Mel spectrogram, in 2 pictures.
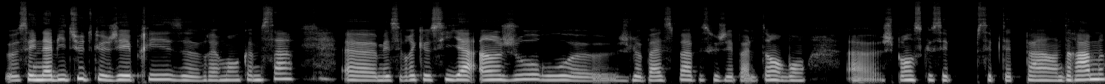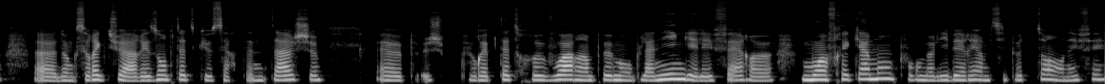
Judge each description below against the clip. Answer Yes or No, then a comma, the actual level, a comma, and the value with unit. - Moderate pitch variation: No, narrow, 2.1 semitones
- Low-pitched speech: No, high, 200 Hz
